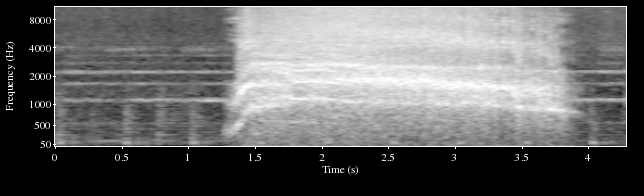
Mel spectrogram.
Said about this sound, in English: As Kalthi, as you're trying to corral everyone to group up, there is this god awful screeching.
